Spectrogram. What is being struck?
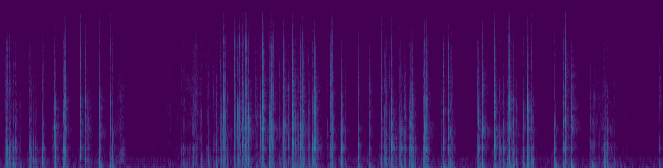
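Fabric baseball cap.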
